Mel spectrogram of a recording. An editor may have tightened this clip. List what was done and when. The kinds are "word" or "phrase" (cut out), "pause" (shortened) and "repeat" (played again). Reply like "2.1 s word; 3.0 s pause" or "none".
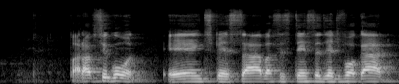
1.6 s pause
